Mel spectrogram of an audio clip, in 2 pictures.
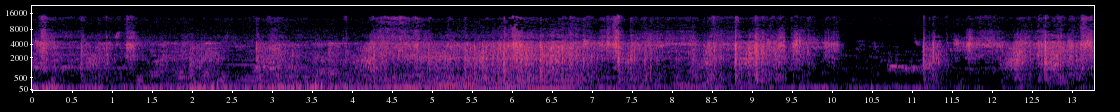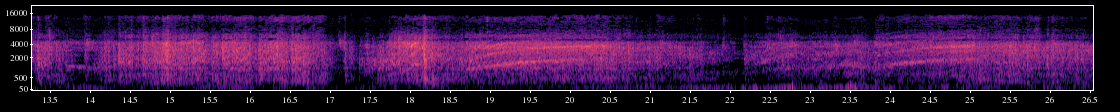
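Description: Plastic tyres crunch and rumble over rough pavement.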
